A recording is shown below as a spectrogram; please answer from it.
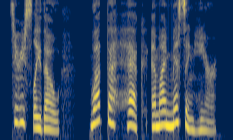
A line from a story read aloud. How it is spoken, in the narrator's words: Lily sighed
